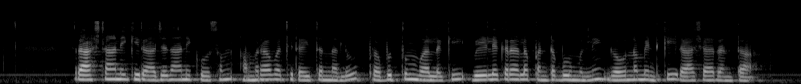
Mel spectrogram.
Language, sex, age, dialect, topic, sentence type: Telugu, female, 25-30, Central/Coastal, agriculture, statement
